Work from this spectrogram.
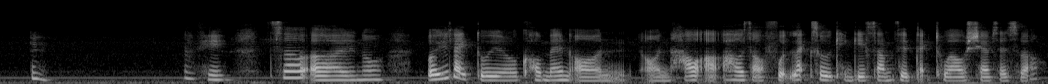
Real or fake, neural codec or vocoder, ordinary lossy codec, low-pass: real; none; none; none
